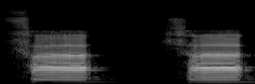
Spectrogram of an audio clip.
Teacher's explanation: নিচের ঠোটের পেট উপরের দাঁতের আগা মাঝখান থেকে হালকা বাতাস বের হবে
